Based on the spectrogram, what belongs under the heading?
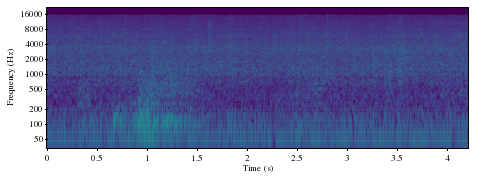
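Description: Ridge gourd pieces frying in mustard oil in a pan, a steady sizzling hiss.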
